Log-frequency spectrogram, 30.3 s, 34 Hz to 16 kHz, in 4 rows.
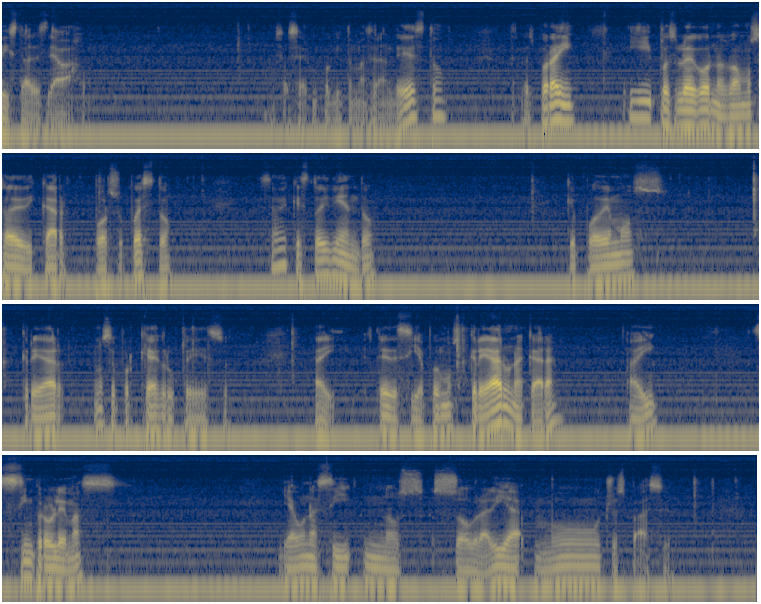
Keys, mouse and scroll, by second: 0.4-1.8 drag, 2.4 s, 4.3 click, 5.0 scroll up 1, 6.3 right click, 8.2 right click, 9.4 shift+right click, 9.8-10.9 shift+middle drag, 11.3-12.9 middle drag, 13.3 shift+right click, 14.3 shift+right click, 15.1 shift+g, 16.6 Escape, 17.1 ctrl+z, 18.9 shift+right click, 19.7 shift+f, 20.3-23.9 drag, 24.0-25.8 drag, 25.9 scroll down 1, 26.3 click, 27.1-27.8 scroll down 3, 27.8 middle click, 28.0 click, 28.9 middle click, 29.2-29.6 scroll up 2, 29.8-30.2 shift+middle drag.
